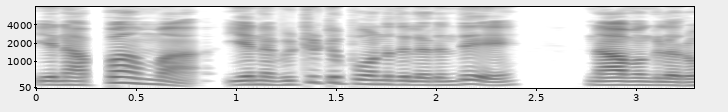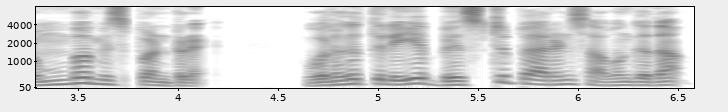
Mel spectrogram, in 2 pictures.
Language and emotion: Tamil, sad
